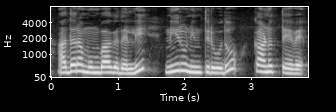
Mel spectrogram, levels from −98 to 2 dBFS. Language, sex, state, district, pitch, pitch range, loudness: Kannada, female, Karnataka, Bangalore, 235 Hz, 220-270 Hz, -13 LUFS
